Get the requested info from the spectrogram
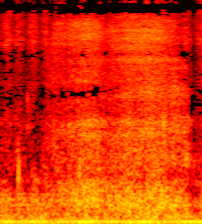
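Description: Faint scratchy sounds of paper at a table, over a steady low hum.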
